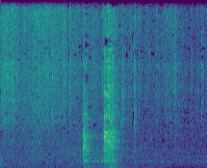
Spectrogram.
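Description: Spatula stirring and scraping a dry-frying paste of minced garlic, peppercorns and coriander root around a nonstick wok, with a light sizzle. There are two loud scrapes about a second in.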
